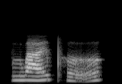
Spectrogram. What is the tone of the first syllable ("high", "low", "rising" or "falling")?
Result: rising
